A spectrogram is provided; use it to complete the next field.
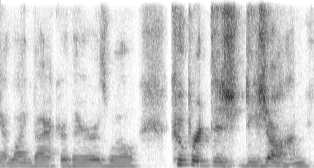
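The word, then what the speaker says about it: Cooper DeJean: linebacker there as well Cooper Dijon like the mustard is how you pronounce his name uh like that looked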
